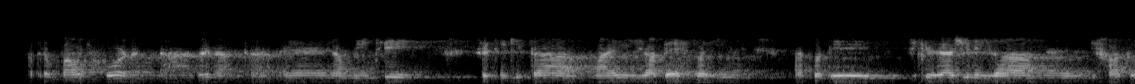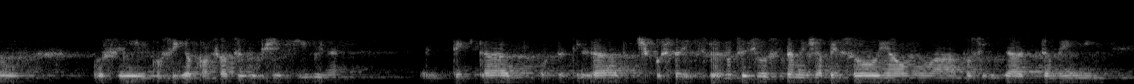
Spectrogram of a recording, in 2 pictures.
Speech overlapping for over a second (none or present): none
